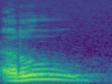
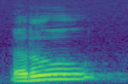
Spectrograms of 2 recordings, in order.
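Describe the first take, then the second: First: The syllable is pronounced light and thin. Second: The same.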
